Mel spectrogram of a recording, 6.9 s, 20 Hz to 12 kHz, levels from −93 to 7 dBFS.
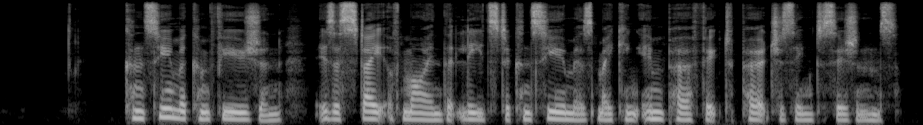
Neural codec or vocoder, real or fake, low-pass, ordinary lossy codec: none; real; 10.8 kHz; none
